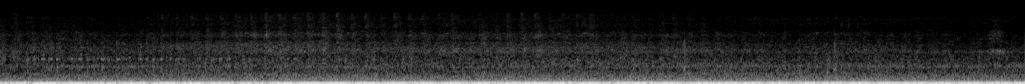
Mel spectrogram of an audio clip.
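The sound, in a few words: 1986 Monte Carlo SS 350 V8 engine driving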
